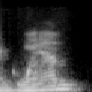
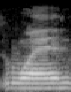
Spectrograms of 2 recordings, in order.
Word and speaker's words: Wynn: I'll say Gwen. It's Wynn, but it's fine.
